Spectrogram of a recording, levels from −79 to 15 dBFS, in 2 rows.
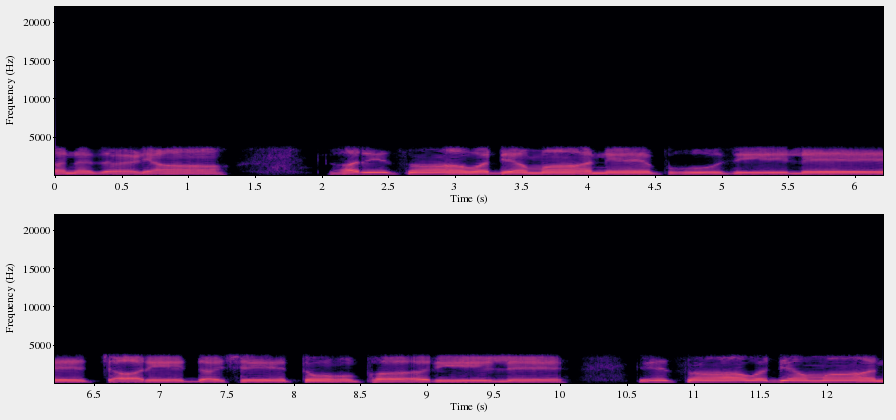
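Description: From start to finish the speech has passed through the AMR narrowband mobile codec (AMR-NB). It was squeezed into a telephone channel and rebuilt from a vocal-tract model excited by sparse pulses. Nothing survives above about 3.6 kHz, and the line band runs from roughly 200 Hz to 3.5 kHz, so the sound is thin and boxy. The plainly audible buzzy, synthetic edge fits a low-rate mode near 7.4 kbps.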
